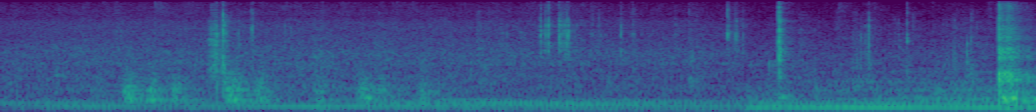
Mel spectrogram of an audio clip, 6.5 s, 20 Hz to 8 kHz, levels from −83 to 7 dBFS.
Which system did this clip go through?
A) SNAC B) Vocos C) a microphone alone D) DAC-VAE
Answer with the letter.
C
